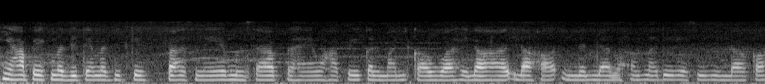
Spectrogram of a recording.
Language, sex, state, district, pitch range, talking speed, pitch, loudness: Hindi, female, Haryana, Rohtak, 200-210 Hz, 165 wpm, 205 Hz, -18 LUFS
